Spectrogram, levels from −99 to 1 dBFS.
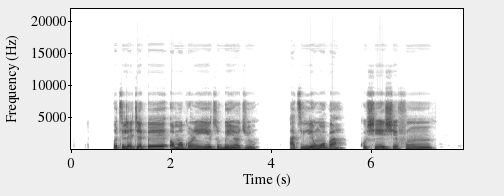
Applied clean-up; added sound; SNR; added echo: none; none; none; none.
